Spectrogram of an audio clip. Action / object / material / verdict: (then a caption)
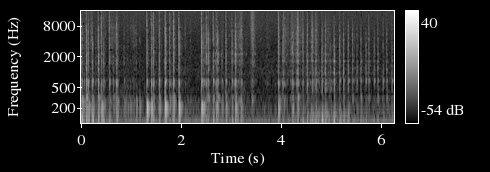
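tap / small cardboard cube box / cardboard / none. A small, dark, hollow cardboard cube box is held in both hands and tapped quickly with fingertips and nails. The result is a rapid, uneven stream of dry, clicky taps over a low, hollow thump, each dying away almost instantly, with brief pauses between bursts.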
